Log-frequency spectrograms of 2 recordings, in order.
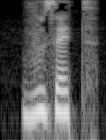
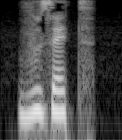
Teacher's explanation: You are, formal or plural, is Vous êtes. The S at the end of vous is heard this time because it's followed by a vowel, and the sound gets pulled to et, so the words run into each other.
